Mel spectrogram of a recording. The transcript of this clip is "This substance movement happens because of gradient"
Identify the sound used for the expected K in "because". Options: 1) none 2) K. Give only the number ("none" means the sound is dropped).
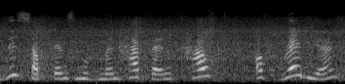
1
